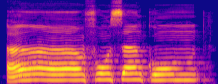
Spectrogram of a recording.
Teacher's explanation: نون ساکن یہاں پہ غنہ کریں گے، سین کی سیٹی باریک ہوگی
